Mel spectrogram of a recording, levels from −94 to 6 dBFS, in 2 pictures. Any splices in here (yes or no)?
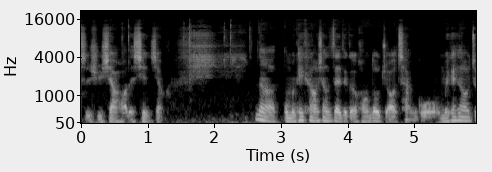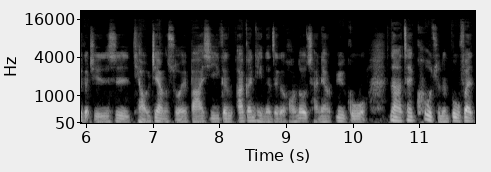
yes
